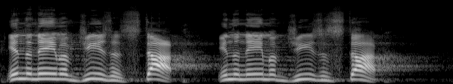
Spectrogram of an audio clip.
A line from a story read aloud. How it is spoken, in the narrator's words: yelling to the gladiators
